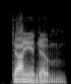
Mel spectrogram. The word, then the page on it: diatom: American English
